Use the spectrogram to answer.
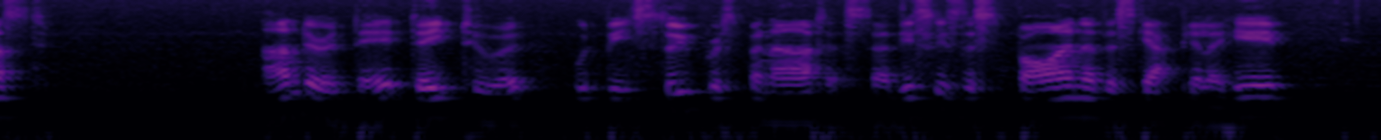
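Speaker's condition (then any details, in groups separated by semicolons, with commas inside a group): No condition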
